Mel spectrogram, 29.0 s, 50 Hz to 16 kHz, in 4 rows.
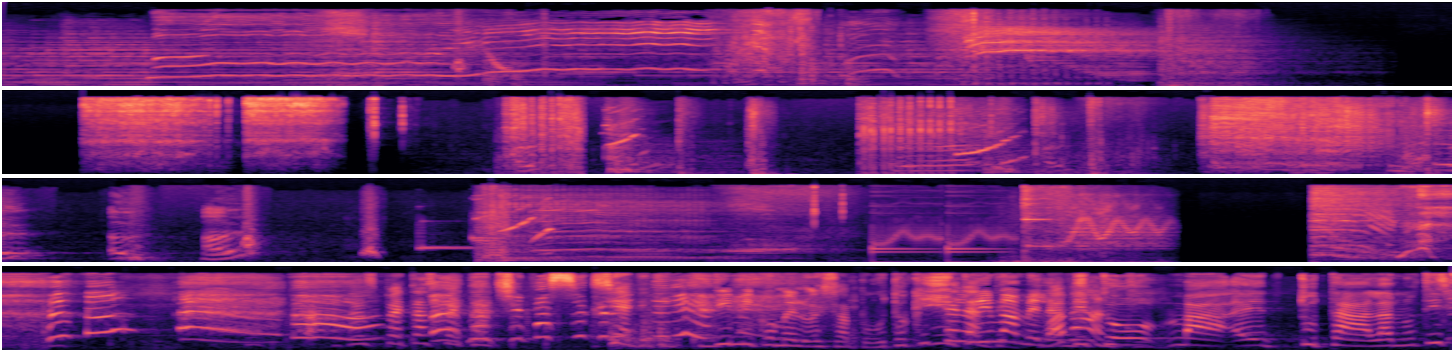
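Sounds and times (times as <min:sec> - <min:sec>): cartoon boing sound effects: 0:16.8 - 0:17.9, 0:18.9 - 0:20.4.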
